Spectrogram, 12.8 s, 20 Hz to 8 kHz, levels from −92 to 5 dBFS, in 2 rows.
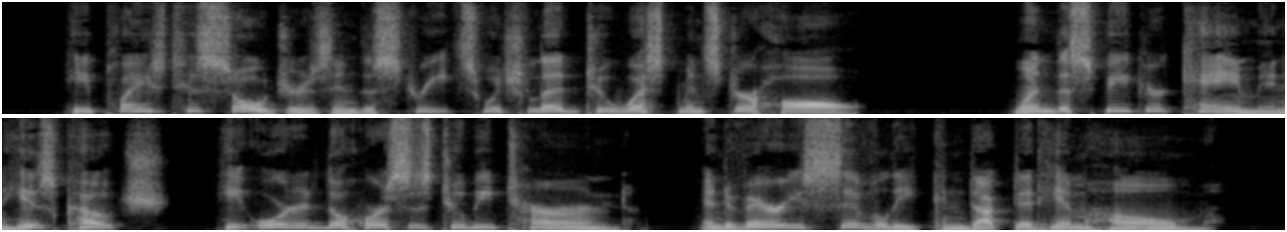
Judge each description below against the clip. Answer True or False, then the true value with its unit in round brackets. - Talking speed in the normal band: True (150 wpm)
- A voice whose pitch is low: False (185 Hz)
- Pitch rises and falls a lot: True (6.4 semitones)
